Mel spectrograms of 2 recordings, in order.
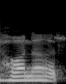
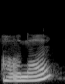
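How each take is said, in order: First: The word begins with an audible H sound. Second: The word begins with a silent H. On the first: The speaker calls it wrong. "You're not supposed to say" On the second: The speaker calls it right. "Instead we say an honor"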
